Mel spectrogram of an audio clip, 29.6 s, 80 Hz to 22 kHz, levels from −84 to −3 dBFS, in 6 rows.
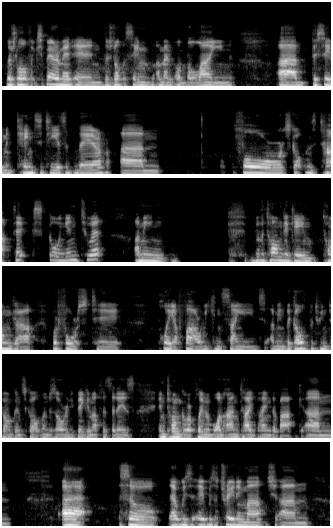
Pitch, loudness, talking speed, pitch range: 135 Hz, -23 LUFS, 160 wpm, 125-145 Hz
